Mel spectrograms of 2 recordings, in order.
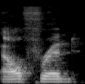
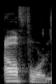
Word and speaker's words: Alford: you explain what the Alfred Alfred plea it's alord Alford so Al f o r d versus North Carolina and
